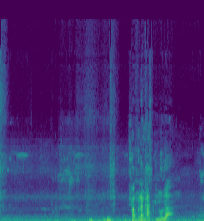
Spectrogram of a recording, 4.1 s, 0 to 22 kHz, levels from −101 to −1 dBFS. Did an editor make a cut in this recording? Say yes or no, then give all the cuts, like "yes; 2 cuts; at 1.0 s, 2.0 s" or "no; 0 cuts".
yes; 1 cut; at 3.1 s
